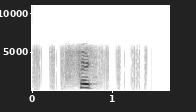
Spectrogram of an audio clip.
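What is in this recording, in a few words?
"fuk1", Cantonese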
